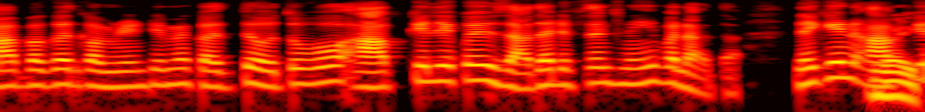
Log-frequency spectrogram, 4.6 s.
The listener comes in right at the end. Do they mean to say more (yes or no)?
no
